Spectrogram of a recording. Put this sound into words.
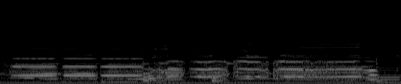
bowed high strings
Recorded on a Peavy practice amp plugged into my PC. Used a violin bow across the strings on my Squire Strat. Bowed some of the higher strings on the lower part of the fretboard.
